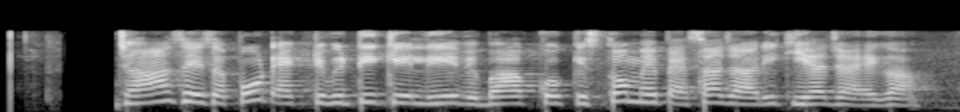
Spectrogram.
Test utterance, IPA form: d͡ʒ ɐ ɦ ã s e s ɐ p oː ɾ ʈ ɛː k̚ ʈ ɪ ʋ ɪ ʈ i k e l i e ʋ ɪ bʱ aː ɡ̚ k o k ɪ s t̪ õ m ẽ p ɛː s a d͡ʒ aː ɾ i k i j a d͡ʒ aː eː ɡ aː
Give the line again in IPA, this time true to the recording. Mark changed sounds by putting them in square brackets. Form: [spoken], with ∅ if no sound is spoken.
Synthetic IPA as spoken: d͡ʒ ɐ ɦ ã s e s ɐ p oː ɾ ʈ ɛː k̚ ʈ ɪ ʋ ɪ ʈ i k e l i e ʋ ɪ bʱ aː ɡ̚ k o k ɪ s t̪ õ m ẽ p ɛː s a d͡ʒ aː ɾ i k i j a d͡ʒ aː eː ɡ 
